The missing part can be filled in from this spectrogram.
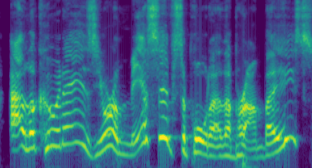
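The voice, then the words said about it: Silly put-on Australian accent. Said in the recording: “my silly Australian accent”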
